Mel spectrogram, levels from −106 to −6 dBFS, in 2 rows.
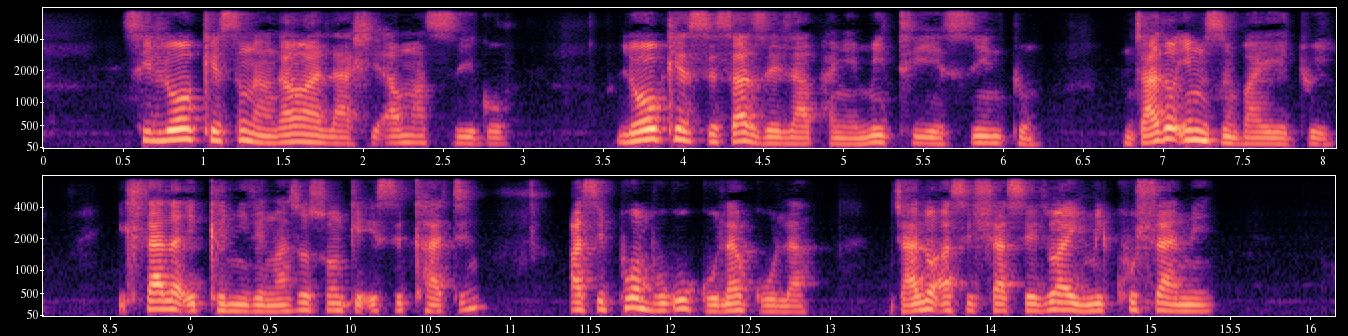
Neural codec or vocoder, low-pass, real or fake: codec, 16 kHz in and 24 kHz out, 1 kbps, XY-Tokenizer; 7.2 kHz; fake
